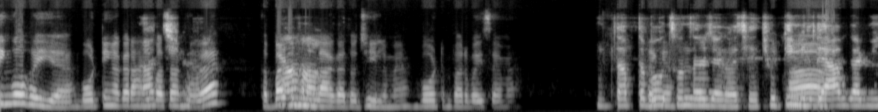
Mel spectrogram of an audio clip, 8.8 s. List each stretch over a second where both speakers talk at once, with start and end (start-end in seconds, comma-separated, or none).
none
